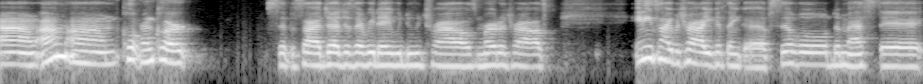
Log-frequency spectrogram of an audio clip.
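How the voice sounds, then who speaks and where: Speech moves at a moderate pace. Pitch varies an ordinary amount. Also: woman. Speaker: student and courtroom clerk. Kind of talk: class introduction on video call. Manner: nervous when speaking alone.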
